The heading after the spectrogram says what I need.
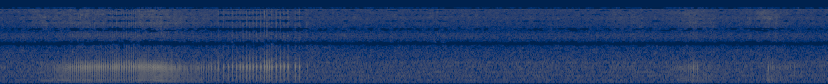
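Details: Sleeping dog snoring, recorded on an Android phone: two rattling snores, then soft breathing and faint room noise.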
